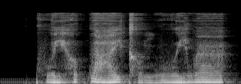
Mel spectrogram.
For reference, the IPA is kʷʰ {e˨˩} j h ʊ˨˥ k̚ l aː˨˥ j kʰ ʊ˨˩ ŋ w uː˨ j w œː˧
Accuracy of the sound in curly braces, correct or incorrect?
correct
